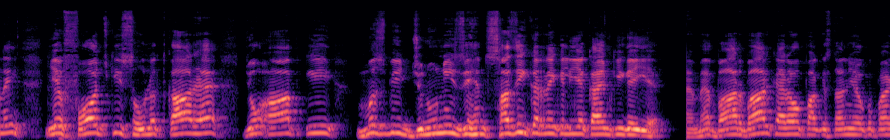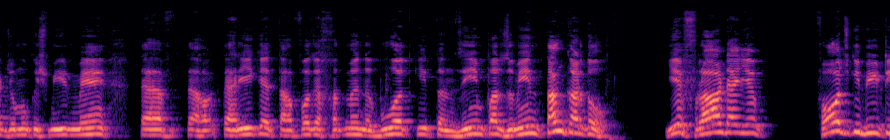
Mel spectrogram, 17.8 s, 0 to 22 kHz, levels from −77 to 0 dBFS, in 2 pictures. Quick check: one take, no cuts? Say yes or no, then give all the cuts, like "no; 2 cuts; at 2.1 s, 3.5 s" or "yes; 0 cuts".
no; 1 cut; at 6.9 s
